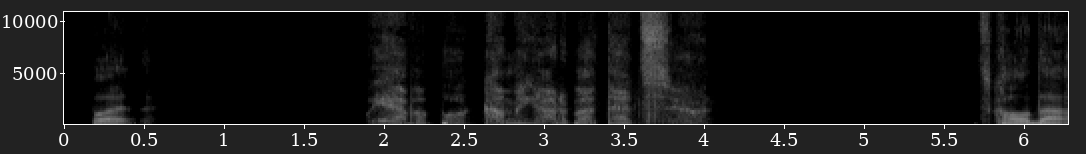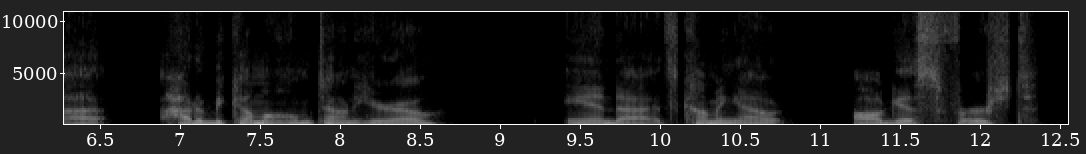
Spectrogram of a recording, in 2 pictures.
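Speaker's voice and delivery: put-on whisper. Announcing an upcoming book no one is supposed to know about: mock whisper. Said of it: "just gonna whisper this because no one's supposed to know yet".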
